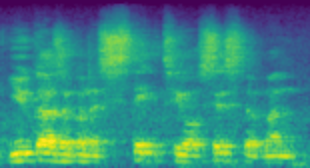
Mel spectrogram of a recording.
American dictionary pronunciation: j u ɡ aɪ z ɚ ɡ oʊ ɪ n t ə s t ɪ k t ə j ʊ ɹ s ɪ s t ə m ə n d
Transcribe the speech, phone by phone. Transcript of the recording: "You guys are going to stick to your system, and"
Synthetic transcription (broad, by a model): j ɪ ɡ aɪ z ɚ ɡ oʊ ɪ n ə s t ɪ k t ə j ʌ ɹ s ɪ s t ə m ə n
